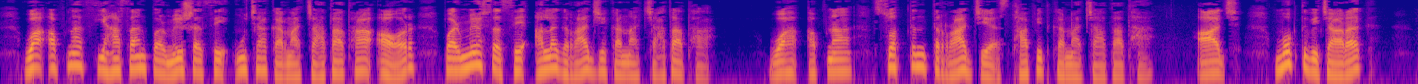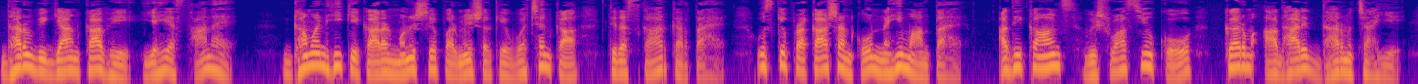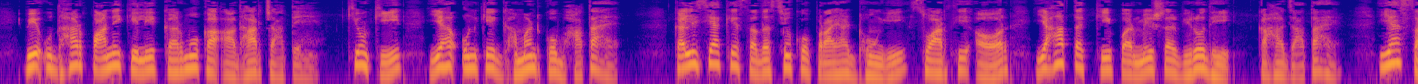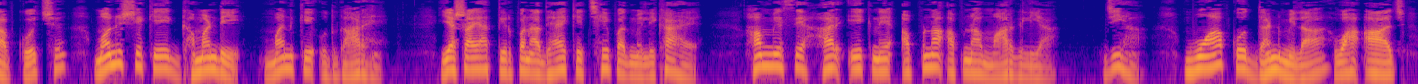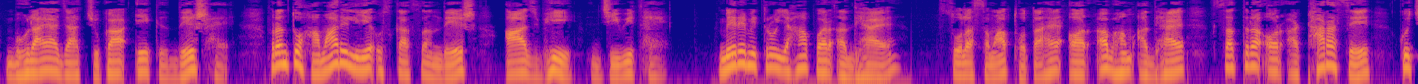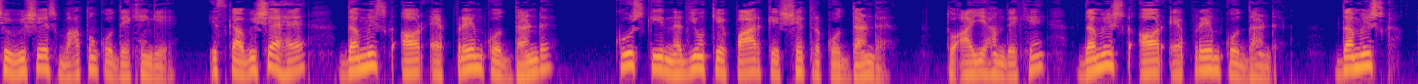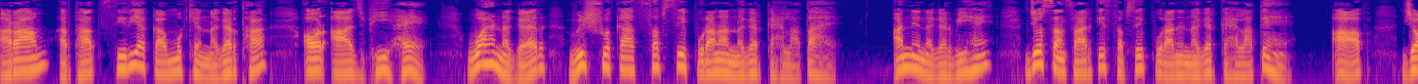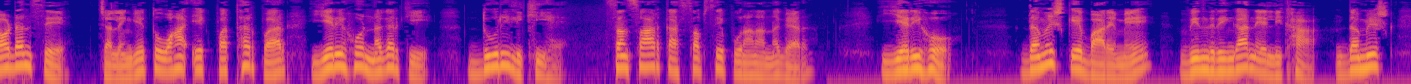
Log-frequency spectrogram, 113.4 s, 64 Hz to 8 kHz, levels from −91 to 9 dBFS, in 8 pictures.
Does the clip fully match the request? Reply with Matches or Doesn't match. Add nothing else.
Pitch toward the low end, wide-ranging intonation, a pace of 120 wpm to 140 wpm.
Matches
